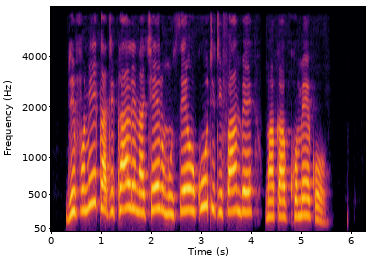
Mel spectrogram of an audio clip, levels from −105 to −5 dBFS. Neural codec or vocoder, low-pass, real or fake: autoencoder, 48 kHz, 128 numbers a frame, DAC-VAE, trained on Japanese speech; 7.2 kHz; fake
